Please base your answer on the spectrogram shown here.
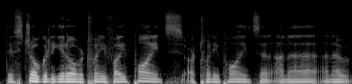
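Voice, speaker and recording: A man's voice: medium pitch, steady tone, fast, warm tone, no room sound. A man with an Irish accent from Cork, co-hosting a casual chat about sport. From Ireland. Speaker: sports podcast co-host.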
